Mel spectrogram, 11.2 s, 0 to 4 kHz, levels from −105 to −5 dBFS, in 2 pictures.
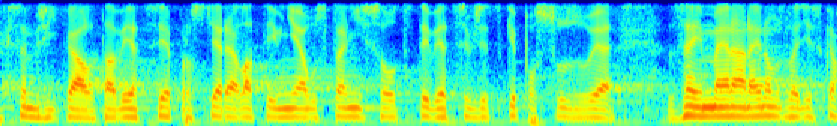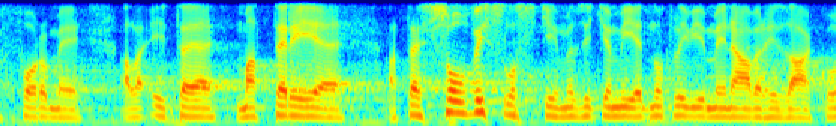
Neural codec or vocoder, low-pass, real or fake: none; 3.6 kHz; real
